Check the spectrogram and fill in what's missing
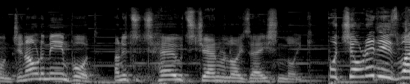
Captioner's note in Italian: Accento del sud di Dublino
